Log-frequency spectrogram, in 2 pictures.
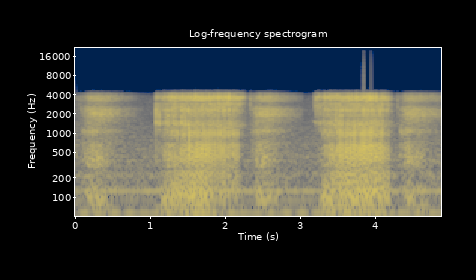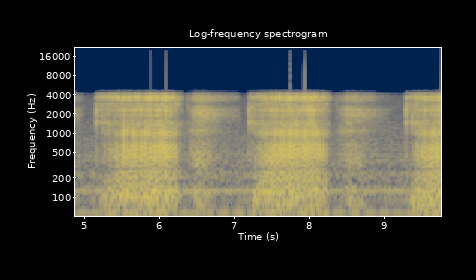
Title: Snoring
